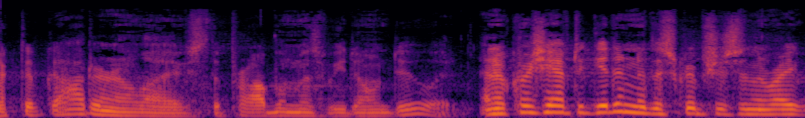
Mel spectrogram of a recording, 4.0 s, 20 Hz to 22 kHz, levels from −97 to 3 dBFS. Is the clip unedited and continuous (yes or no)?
no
